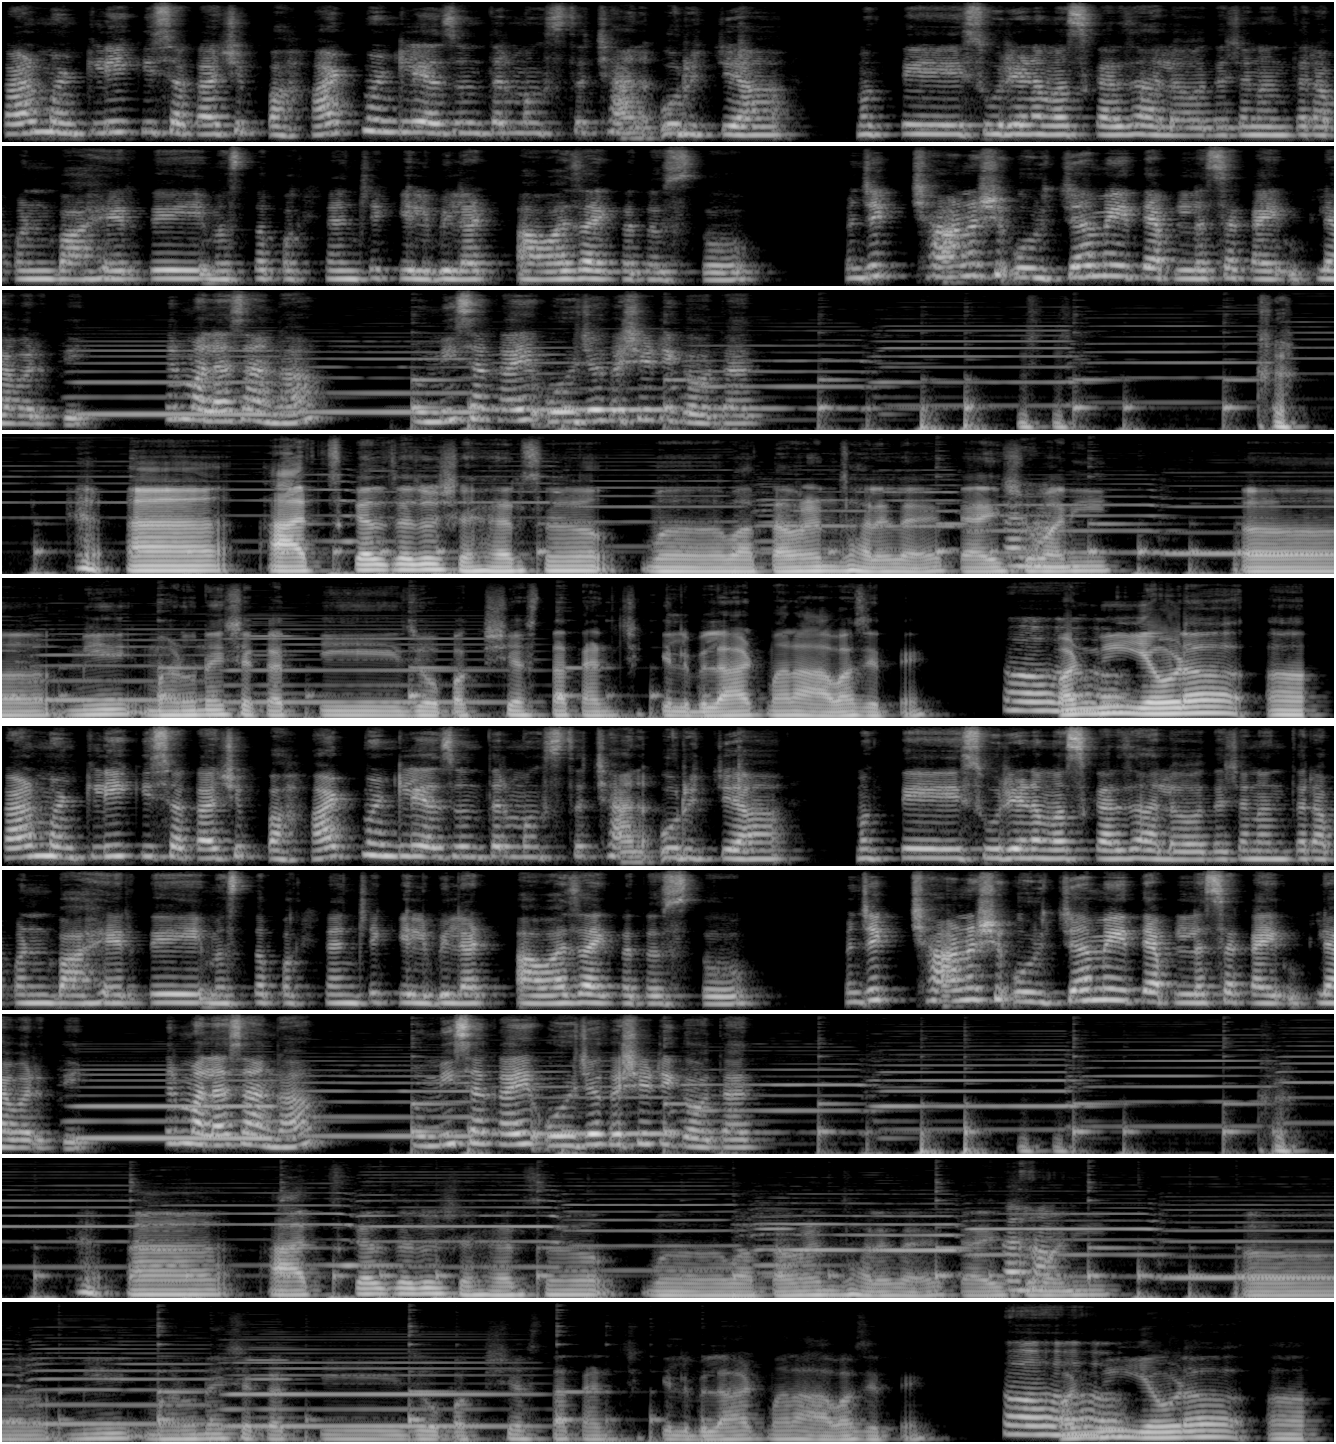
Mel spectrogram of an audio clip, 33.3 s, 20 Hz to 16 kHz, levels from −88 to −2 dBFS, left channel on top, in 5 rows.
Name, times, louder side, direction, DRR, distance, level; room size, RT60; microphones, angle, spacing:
voice 1, 0.0-3.9 4.3-10.4 10.9-13.7 14.1-14.9 15.4-17.1 25.0-25.3 31.6-32.3, right 2 dB, 50° right, 1.3 m, -28 dB
Bowed string instrument, 13.6-29.4, right 3 dB, 80° right, 2.8 m, -39 dB
sound 1, 15.4-15.8 16.1-16.2 16.6-17.0 17.4-18.2 18.7-19.0 19.4-19.7 20.1-20.2 20.6-21.1 21.4-22.3 22.6-23.0 23.4-23.7 24.1-24.2 24.6-26.2 26.7-27.0 27.2-27.7 28.0-28.2 28.7-29.0 29.3-30.2, left 1 dB, 20° right, 0.8 m, -40 dB
voice 2, 20.3-25.5 26.2-31.3 31.9-33.2, left 6 dB, 90° left, 0.4 m, -26 dB
5.6 x 3.2 x 5.3 m
head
